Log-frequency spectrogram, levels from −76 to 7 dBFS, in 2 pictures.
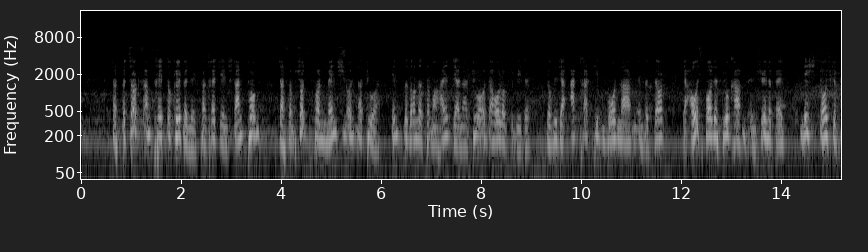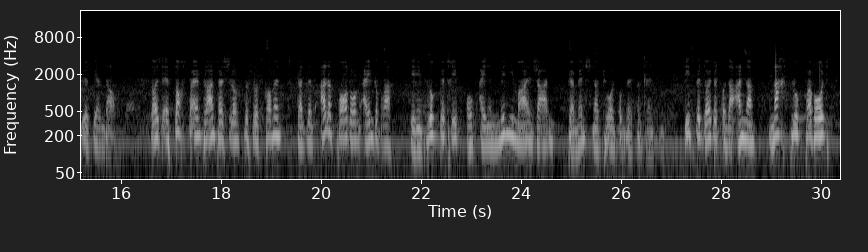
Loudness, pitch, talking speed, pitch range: -32 LUFS, 165 Hz, 130 wpm, 145-190 Hz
